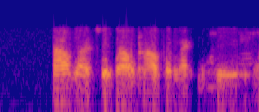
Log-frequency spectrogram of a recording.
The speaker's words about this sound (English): Yeah, was that just an echo right there? That was an echo, but don't sweat it. We're going to take care of that.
